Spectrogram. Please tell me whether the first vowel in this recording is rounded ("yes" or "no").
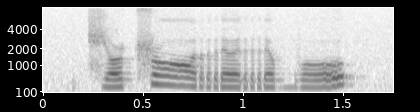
yes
